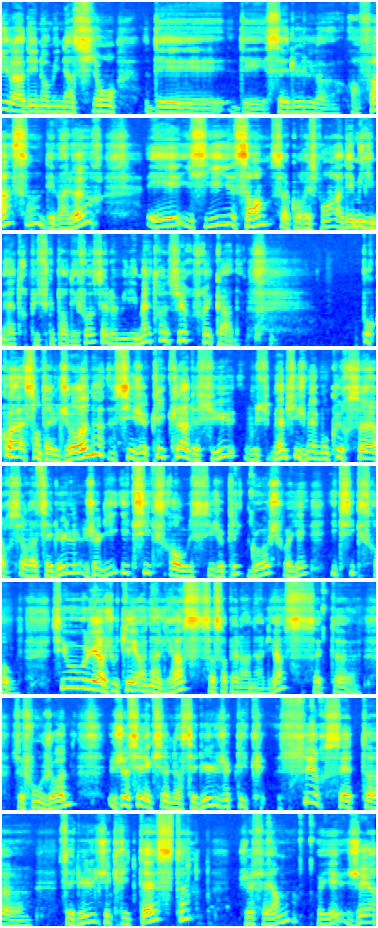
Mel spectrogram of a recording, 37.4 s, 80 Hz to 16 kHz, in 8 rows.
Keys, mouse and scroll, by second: 21.6 click, 27.1 click, 31.6 click, 34.0-35.7 typing, 35.9 click, 36.5 click.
